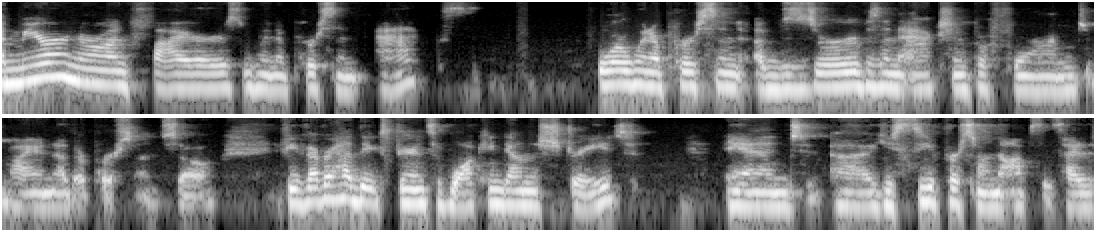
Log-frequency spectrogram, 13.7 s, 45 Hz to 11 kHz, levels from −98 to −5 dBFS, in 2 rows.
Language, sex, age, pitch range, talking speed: English, female, 30-49, 155-195 Hz, 185 wpm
